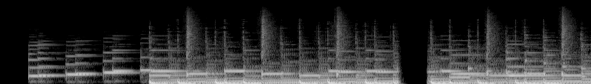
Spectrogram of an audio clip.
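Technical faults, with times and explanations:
3.97 to 4.29 s, long network dropout: the stream likely stopped delivering audio for about 300 ms, and that stretch of the sound is gone for good. The receiver's concealment stretches the last good sound into a buzzy or hissy tail that fades over roughly 0.3 s, ending in about 190 ms of near silence. At 4.29 s the audio resumes further along, so the sound jumps forward past the lost section.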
